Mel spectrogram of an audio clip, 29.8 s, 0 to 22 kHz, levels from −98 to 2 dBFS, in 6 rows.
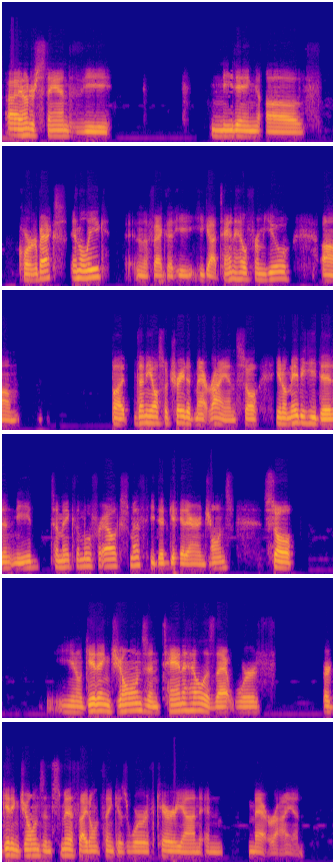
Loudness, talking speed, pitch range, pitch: -23 LUFS, 145 wpm, 105-145 Hz, 120 Hz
